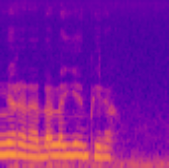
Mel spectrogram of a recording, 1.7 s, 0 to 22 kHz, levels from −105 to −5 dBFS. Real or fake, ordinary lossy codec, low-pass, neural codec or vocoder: fake; none; none; vocoder, 44.1 kHz, 128 mel bands every 256 samples, BigVGAN v2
